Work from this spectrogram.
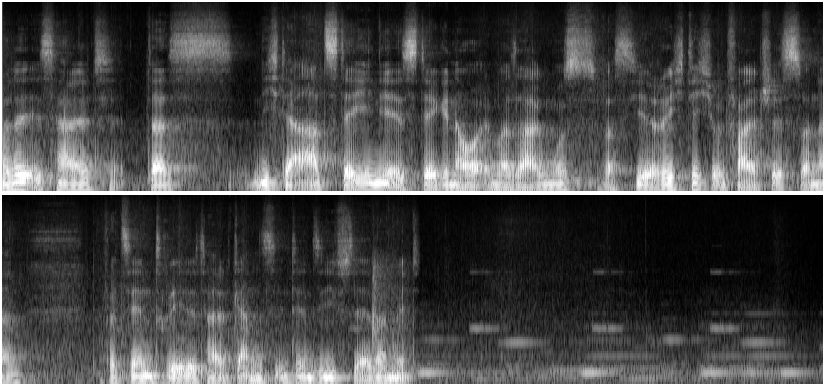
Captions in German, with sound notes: Das Tolle ist, dass nicht der Arzt derjenige ist, der immer sagen muss, was hier richtig und falsch ist, sondern der Patient redet ganz intensiv selber mit. (Leises Piepen)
